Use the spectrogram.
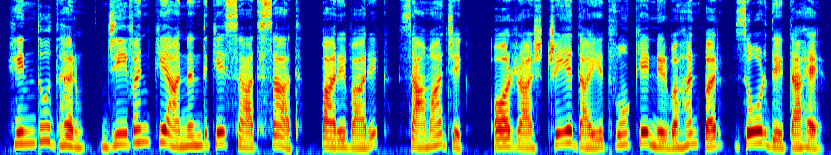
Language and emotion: Hindi, neutral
